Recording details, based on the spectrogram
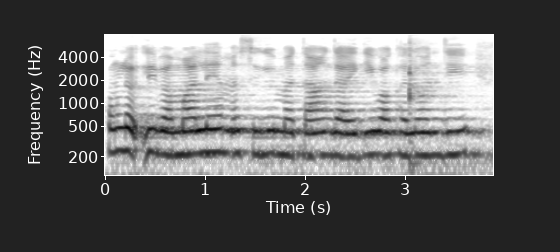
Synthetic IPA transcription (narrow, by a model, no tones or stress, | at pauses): pʰoŋlɐk̚libɐmalemɐsiɡimɐtaŋdajɡiwakʰɐlːondi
